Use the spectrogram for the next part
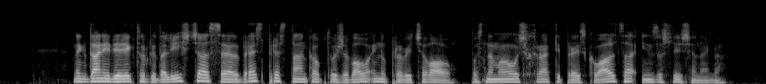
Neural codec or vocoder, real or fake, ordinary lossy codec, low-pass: codec, 16 kHz, 4 kbps, FunCodec, trained on LibriTTS, 50 frames a second; fake; Opus, 64 kbps; 7.2 kHz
